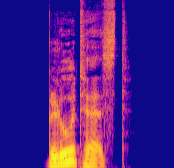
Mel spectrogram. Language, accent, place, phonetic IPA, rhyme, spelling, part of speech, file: German, Germany, Berlin, [ˈbluːtəst], -uːtəst, blutest, verb, De-blutest.ogg
- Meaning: inflection of bluten: 1. second-person singular present 2. second-person singular subjunctive I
